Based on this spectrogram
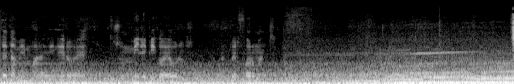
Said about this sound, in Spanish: ¿Lo habéis escuchado? Mira el latigazo que pega ahí, eh, es muy heavy eso, eso eh, vamos, eso yo, a mí me daría miedo que parta, que rompa ahí el diferencial y salga volando. Le pega unos latigazos de la hostia. Eso, eso, eso no es normal.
